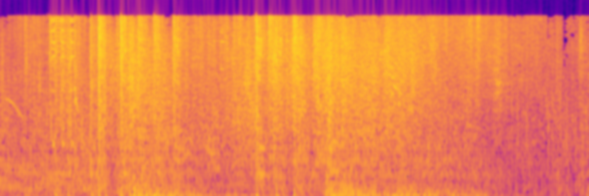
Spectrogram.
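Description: Pistol shots crack in quick succession.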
